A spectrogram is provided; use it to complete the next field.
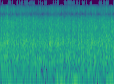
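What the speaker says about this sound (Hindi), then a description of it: "मूसलाधार बारिश हो रही है।" Heavy monsoon downpour in the mountains at Solang near Manali, India, a dense, constant hiss of rain that is loud and unbroken, with no voices.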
